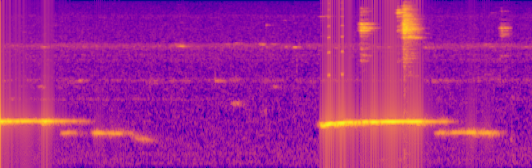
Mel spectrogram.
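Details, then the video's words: Urutau (potoo), a nocturnal ghost bird, singing at midnight with pure, steady whistles, each followed by a lower, drooping note. A brief high clink sounds midway. "SOUND OF URUTAU AT MID NIGHT GHOST BIRD FROM THE SINGING SCARY SINGING OF URUTAU"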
